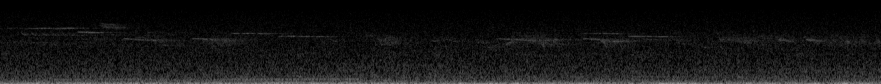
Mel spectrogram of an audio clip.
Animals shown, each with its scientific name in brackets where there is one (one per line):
Blue Jay (Cyanocitta cristata)
Winter Wren (Troglodytes hiemalis)
Black-capped Chickadee (Poecile atricapillus)
Red-eyed Vireo (Vireo olivaceus)
Black-throated Green Warbler (Setophaga virens)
